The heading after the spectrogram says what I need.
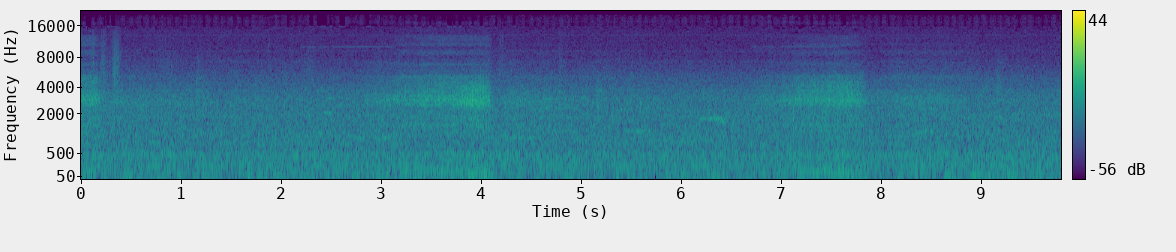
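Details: Sleeping man snoring: two noisy, rasping snores above a steady background hiss, at roughly a normal sleeping breath rate.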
